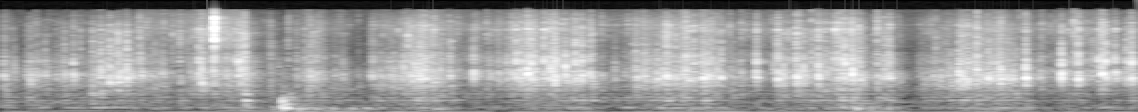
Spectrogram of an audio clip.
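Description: Both hands rapidly press and sweep across the plastic keycaps of an RGB-lit black mechanical keyboard. A dense, continuous stream of sharp, bright plastic clicks and clacks follows, with short, dry key strikes and occasional louder taps.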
